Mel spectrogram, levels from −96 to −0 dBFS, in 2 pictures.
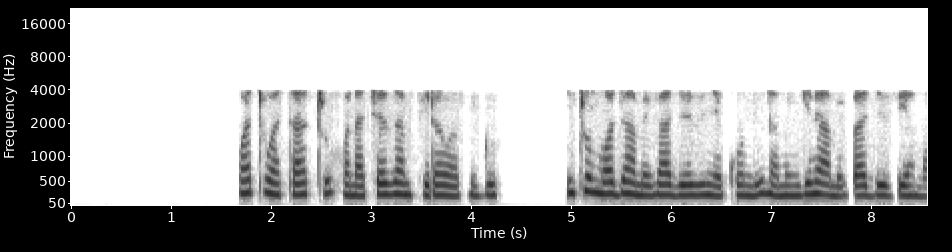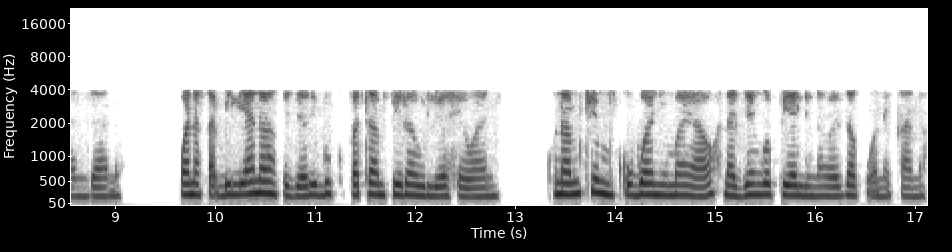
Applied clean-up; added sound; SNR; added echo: neural mask model Resemble Enhance denoiser.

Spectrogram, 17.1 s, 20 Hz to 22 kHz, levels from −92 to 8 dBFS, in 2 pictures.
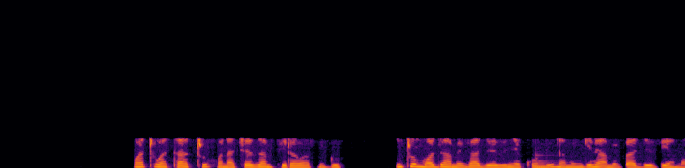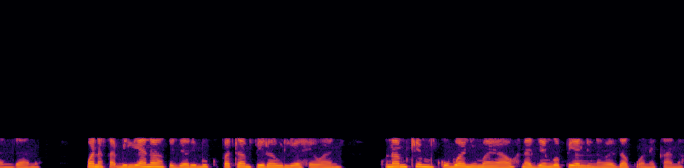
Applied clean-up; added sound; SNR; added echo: none; Bowed string instrument; 18 dB; none.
